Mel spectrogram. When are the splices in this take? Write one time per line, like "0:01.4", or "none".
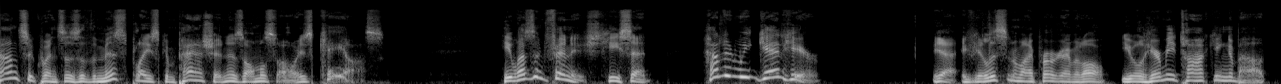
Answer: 0:09.1
0:11.1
